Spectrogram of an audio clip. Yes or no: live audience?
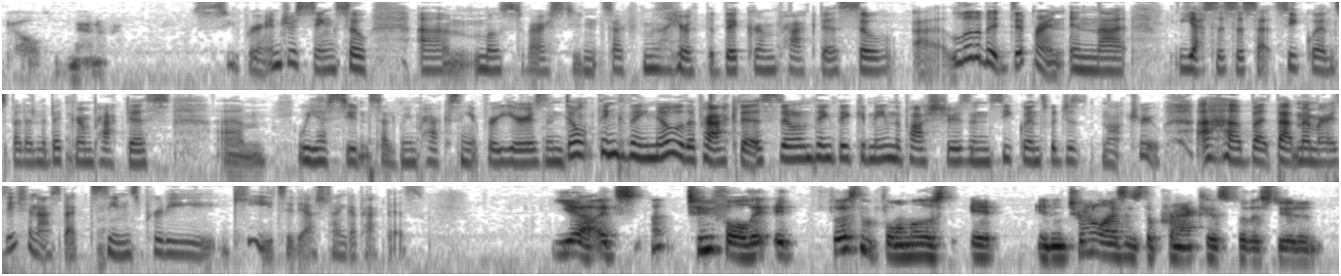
no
